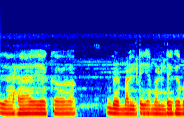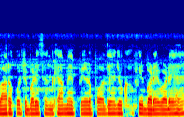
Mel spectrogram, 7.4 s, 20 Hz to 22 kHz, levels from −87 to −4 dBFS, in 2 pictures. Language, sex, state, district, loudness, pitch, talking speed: Hindi, male, Chandigarh, Chandigarh, -15 LUFS, 110 Hz, 165 wpm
